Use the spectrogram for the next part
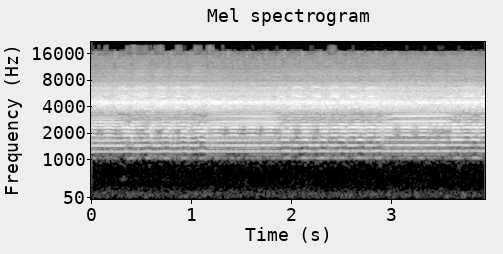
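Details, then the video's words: Cicadas, locally called Jhyaukiri, in Shivapuri National Park near Tarkeshwor, recorded on a cellphone; a dense, steady high buzzing drone with faint pulsing, continuous throughout with no gaps. "Sound of Cicadas (Jhyaukiri)"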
